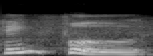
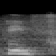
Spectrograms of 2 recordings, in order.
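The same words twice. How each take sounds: First: "Painful" with a short, light "ful"; short correct ending. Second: "Painful" with the "ful" stretched long, as a mistake; drawn-out wrong ending. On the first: Teacher modelling a short "ful" in "Painful" for students. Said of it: "فول رو، اه، اوش رو زیاد نکشین". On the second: Teacher warning students not to stretch the "ful" of "Painful". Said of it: "اوش رو زیاد نکشین". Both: Shown as a demonstration.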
